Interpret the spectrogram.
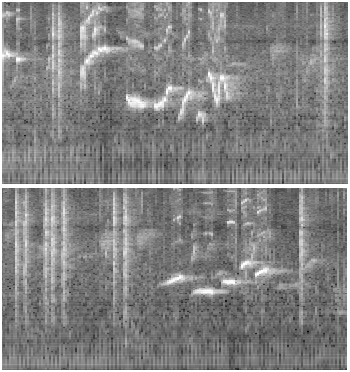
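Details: White-rumped shama song meant to provoke a bird to sing: clear, sweet whistled phrases sliding up and down, in bursts among loud sharp clicking notes, over a low steady hum.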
